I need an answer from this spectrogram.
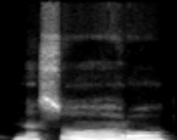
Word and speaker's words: نصارى: Ra, vertical Fatha, Ra, Nasara. And this Ya is extra here because it's not containing any harka, it's not madda, it's not lean. So we will just exclude it in reading.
